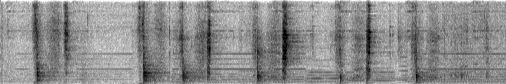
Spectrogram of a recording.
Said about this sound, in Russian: Кубиком нарезаю огурчик.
